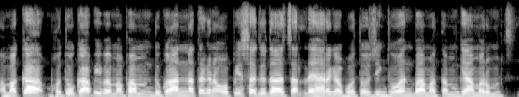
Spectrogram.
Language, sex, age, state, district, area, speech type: Manipuri, male, 60+, Manipur, Bishnupur, rural, spontaneous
